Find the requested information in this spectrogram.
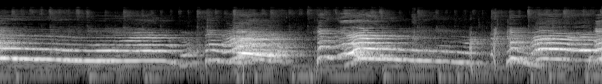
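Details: A domestic dog sings along for its owners in loud howls, four phrases each starting high and sliding down into a steady held tone, with brief yips and a person's voice mixed in.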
